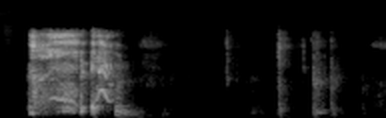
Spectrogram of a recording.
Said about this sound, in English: Cut that last cough out.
